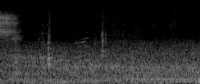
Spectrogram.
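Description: Type 2 EV charging connector being lifted out of its plastic wall holster: a brief scrape right at the start and a small click about half a second in, then steady low background noise.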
